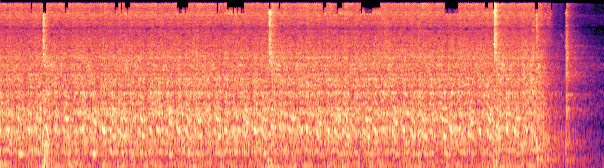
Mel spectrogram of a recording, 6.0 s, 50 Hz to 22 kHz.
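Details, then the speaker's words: C30 engine on first start attempts, run with no coolant: rough cranking with sharp pops back through the intake, then it dies. Owner suspects the ignition timing may be 180° out. "we're coming back through the take a little bit I hope we're not 180 out"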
